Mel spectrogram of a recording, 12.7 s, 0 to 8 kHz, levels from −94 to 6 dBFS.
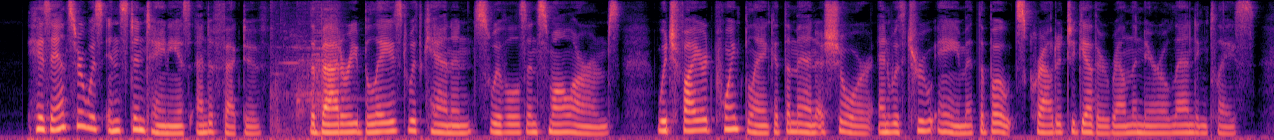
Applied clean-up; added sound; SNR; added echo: none; Dishes, pots, and pans; 20 dB; none.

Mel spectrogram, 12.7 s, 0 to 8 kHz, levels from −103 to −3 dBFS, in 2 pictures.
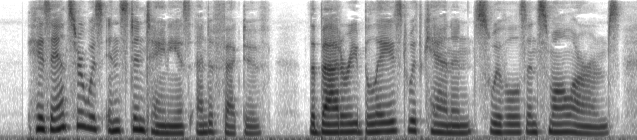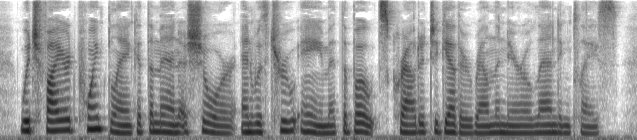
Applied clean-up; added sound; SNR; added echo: none; none; none; none.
